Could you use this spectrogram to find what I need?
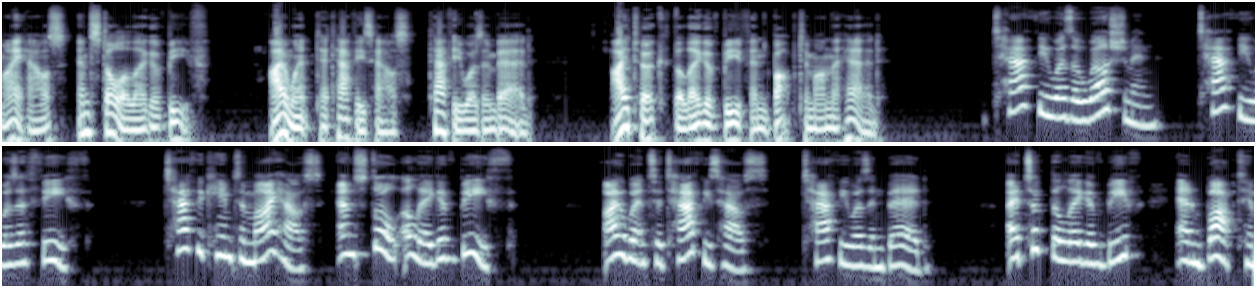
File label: poetry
